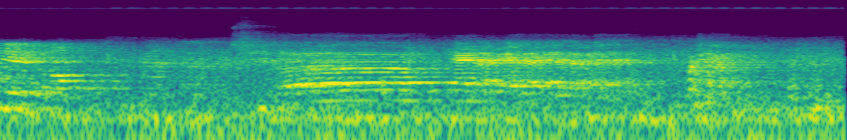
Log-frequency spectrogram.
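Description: Actors' voices on stage: speech, with one long drawn-out vocal exclamation that rises and falls in pitch about a second in.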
